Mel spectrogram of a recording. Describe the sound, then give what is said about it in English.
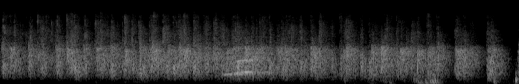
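An audience applauds a UFC champion invited up as a guest. The sustained, crackling clapping from many hands holds steady, then dies away unevenly near the end. “Give her a hand.”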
